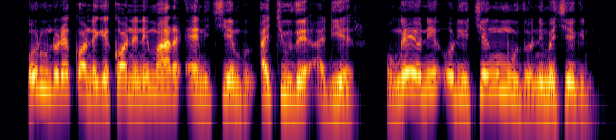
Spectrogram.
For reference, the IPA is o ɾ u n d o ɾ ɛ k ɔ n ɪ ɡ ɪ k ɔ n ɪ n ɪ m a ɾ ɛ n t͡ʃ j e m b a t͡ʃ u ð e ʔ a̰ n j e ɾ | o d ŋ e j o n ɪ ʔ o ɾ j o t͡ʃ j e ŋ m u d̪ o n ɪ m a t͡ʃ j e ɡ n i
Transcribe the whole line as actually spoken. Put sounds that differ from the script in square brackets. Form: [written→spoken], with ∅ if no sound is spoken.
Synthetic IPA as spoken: o ɾ u n d o ɾ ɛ k ɔ n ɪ ɡ ɪ k ɔ n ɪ n ɪ m a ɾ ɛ n t͡ʃ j e m b a t͡ʃ u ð e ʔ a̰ [n→d] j e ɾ | o [d→∅] ŋ e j o n ɪ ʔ o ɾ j o t͡ʃ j e ŋ m u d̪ o n ɪ m a t͡ʃ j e ɡ n i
